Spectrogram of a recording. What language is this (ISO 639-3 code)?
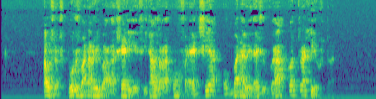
cat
